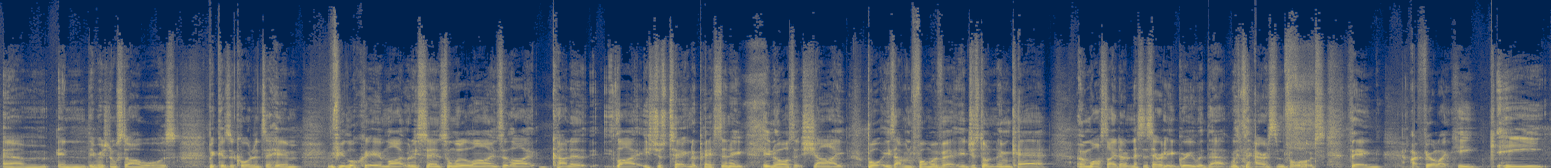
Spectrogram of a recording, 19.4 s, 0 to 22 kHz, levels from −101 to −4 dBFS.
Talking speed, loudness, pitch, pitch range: 210 wpm, -24 LUFS, 135 Hz, 120-150 Hz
